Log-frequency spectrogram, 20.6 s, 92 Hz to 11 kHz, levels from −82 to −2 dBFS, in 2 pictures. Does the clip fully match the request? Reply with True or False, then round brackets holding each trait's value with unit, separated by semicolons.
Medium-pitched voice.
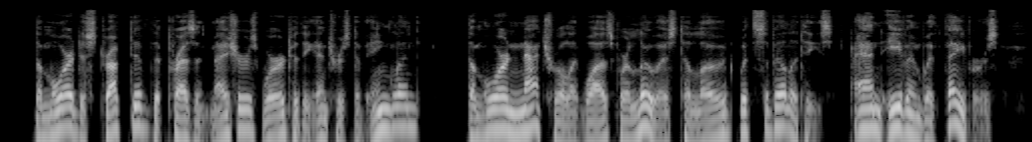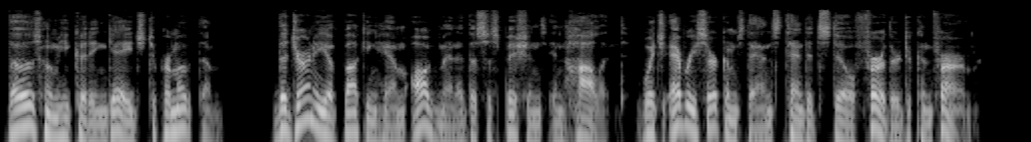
False (115 Hz)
